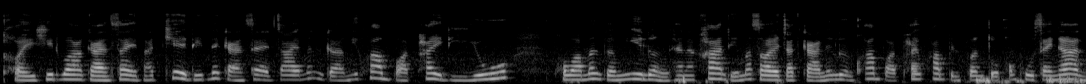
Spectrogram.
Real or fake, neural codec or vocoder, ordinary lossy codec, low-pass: real; none; none; none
